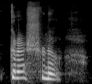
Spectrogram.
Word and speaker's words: कृष्ण: अक्सर आपने देखा होगा लोग कृष्ण बोलते हैं। जबकि यह होता है शुद्ध उच्चारण कृष्ण। ण इसमें लगा हुआ होता है।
